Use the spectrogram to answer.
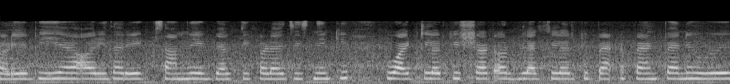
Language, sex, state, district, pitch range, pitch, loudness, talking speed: Hindi, female, Chhattisgarh, Raipur, 255-270 Hz, 265 Hz, -17 LUFS, 215 wpm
